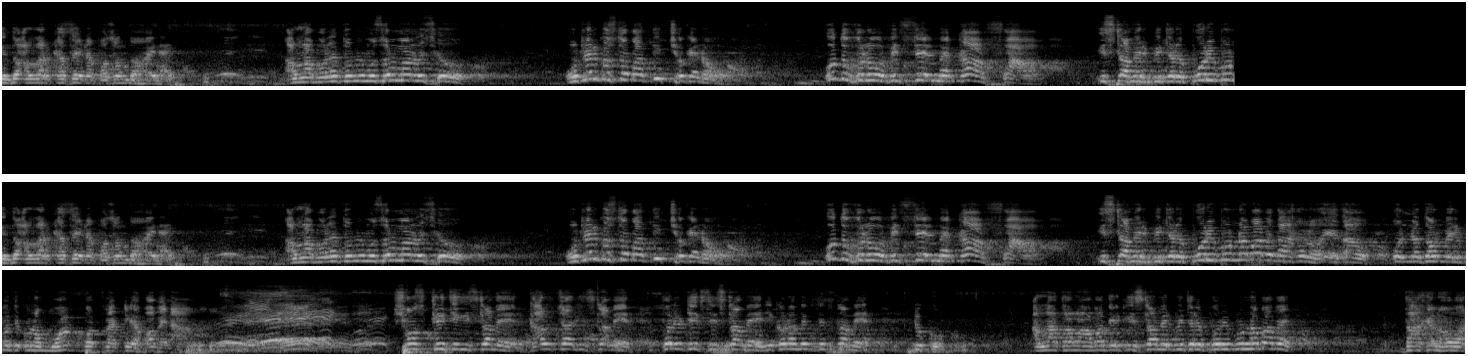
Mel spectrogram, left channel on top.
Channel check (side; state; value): left; drops out; at 12.4 s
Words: আল্লাহর কাছে এটা পছন্দ হয় নাই। আল্লাহ বলে, তুমি মুসলমান হয়েছো, ওটার গোশত বাদ দিচ্ছ কেন? উদখুলু ফিস সিলমি কাফা। ইসলামের ভিতরে পরিপূর্ণভাবে দাখিল হয়ে যাও। অন্য ধর্মের প্রতি কোনো মহব্বত রাখলে হবে না। সংস্কৃতি ইসলামের, কালচার ইসলামের, পলিটিক্স ইসলামের, ইকোনমিক্স ইসলামের ঢুকো। আল্লাহ তাআলা আমাদেরকে ইসলামের ভিতরে পরিপূর্ণভাবে দাখিল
